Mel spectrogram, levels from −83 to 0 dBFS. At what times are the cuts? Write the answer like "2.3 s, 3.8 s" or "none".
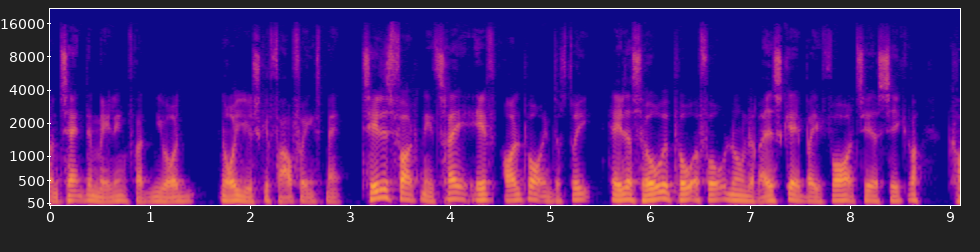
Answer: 3.0 s, 5.5 s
